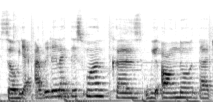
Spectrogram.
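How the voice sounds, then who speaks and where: A woman with a non-native accent speaks at a fairly slow pace. Music plays in the background, and the room echo is audible. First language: not English. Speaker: beauty vlogger. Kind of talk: tutorial. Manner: halting, with frequent fillers.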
